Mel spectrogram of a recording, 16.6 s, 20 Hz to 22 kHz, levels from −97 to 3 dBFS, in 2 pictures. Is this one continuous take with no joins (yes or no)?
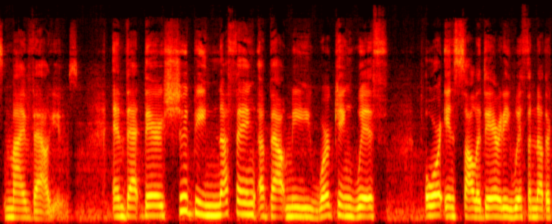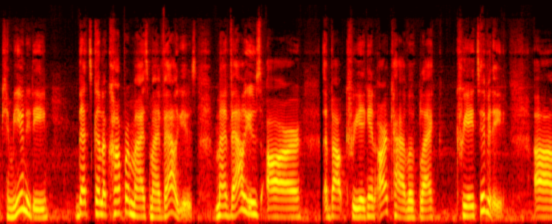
no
